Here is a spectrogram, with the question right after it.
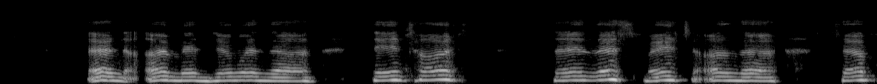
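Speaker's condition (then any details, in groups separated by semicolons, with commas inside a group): ALS; face improved, feet move faster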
